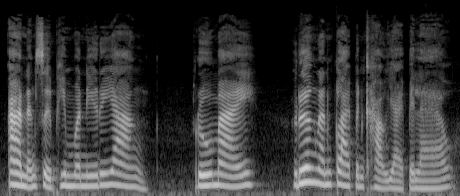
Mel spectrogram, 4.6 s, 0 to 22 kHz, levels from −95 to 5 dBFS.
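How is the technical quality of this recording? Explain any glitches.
Nothing stands out here; the speech comes through without any glitches worth pointing to.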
